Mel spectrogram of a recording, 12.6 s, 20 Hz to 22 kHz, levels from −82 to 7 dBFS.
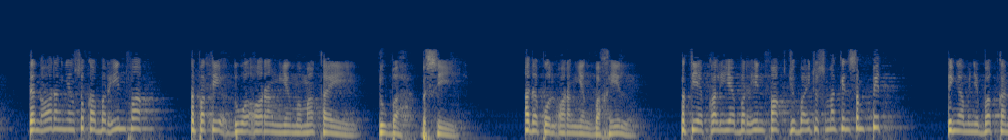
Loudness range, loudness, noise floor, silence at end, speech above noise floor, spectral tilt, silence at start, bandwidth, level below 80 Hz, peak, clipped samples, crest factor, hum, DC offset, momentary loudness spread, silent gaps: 1 LU; -24 LUFS; -67 dBFS; 0 s; 44 dB; -8.5 dB/octave; 0.35 s; 6.2 kHz; -40 dBFS; -2 dBFS; under 0.1%; 24 dB; none; under 0.1%; 6 LU; none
